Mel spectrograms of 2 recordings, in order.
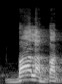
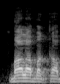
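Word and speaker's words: بعلبك: तो यह शहर का नाम हुआ बाल बक, बड़ा काफ। मैं बार बार बड़ा काफ क्यों कह रहा हूं, इसलिए कि किताबों में छोटा काफ मिलेगा, बल्कि इवन हमारी किताबों में भी छोटा काफ मिलेगा, बाला बक्का बोलते उसे।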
